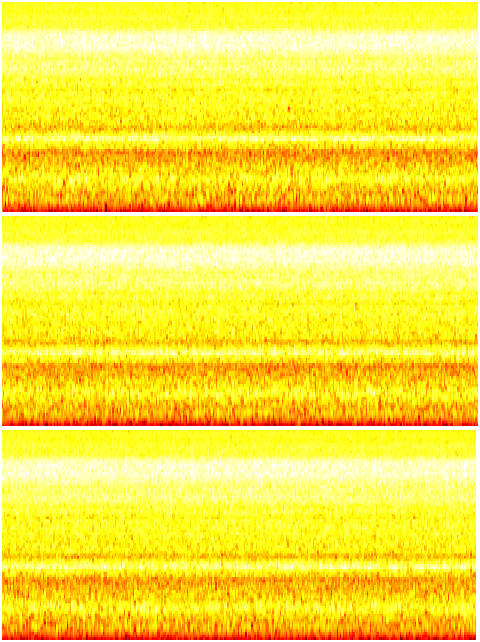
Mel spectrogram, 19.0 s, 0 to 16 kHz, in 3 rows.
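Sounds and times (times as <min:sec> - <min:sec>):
electric air pump running: 0:00.0 - 0:19.0.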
